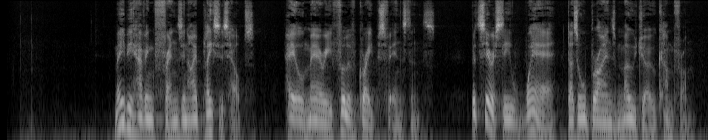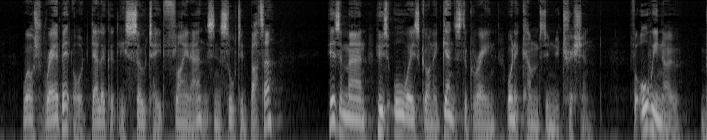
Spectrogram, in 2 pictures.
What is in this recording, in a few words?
voiceover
